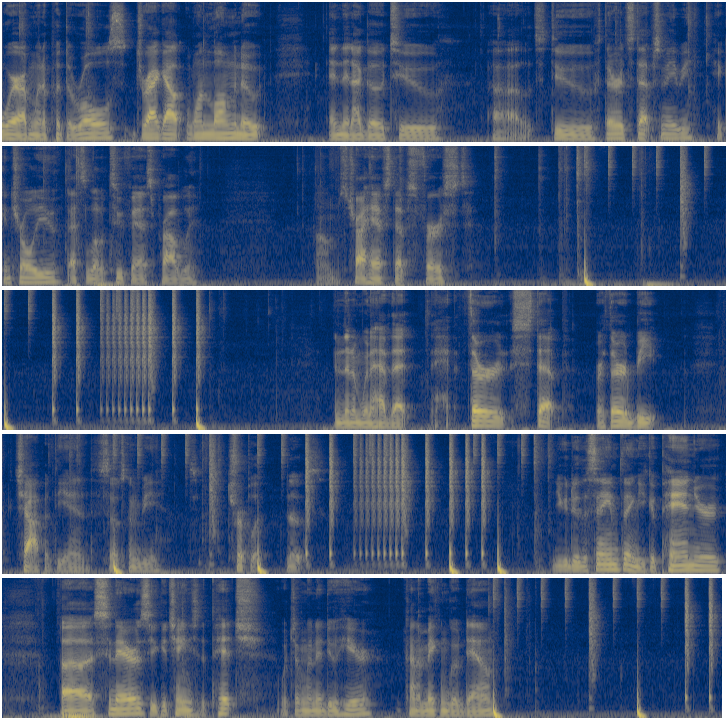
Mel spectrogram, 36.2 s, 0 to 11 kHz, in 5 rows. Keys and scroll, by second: 6.8 ctrl+u, 7.9 ctrl+z, 12.8 ctrl+u, 22.3 ctrl+u, 23.7 ctrl+s.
